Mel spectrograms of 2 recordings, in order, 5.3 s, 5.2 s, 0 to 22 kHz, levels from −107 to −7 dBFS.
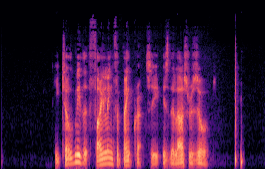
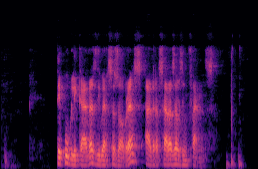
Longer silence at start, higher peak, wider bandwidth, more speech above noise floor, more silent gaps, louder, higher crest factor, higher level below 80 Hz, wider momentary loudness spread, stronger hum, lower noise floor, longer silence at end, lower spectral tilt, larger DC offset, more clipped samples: first, 1.1 s vs 0.1 s; first, -6 dBFS vs -22 dBFS; first, 13.5 kHz vs 10 kHz; first, 61 dB vs 45 dB; neither; first, -27 LUFS vs -39 LUFS; about the same, 22 dB vs 18 dB; first, -62 dBFS vs -84 dBFS; about the same, 12 LU vs 12 LU; neither; about the same, -87 dBFS vs -84 dBFS; about the same, 0.45 s vs 0.35 s; first, -6 dB/octave vs -4 dB/octave; neither; neither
